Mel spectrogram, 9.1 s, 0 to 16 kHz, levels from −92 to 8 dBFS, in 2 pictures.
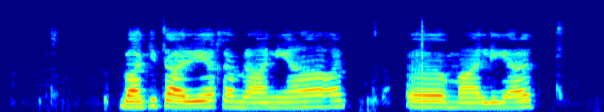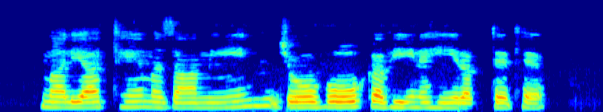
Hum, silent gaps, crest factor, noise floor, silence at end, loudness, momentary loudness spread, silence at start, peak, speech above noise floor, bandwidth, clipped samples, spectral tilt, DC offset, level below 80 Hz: none; none; 18 dB; -83 dBFS; 0.45 s; -24 LUFS; 13 LU; 0.9 s; -6 dBFS; 60 dB; 7.8 kHz; under 0.1%; -7.5 dB/octave; under 0.1%; -74 dBFS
